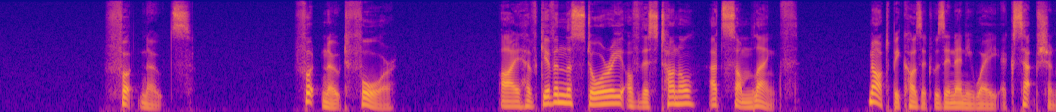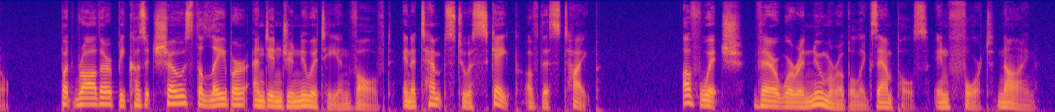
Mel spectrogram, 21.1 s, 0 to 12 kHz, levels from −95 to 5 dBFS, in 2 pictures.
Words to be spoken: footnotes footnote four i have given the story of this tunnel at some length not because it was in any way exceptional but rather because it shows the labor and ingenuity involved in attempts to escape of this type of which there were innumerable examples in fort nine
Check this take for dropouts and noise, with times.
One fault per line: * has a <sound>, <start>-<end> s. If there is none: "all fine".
all fine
